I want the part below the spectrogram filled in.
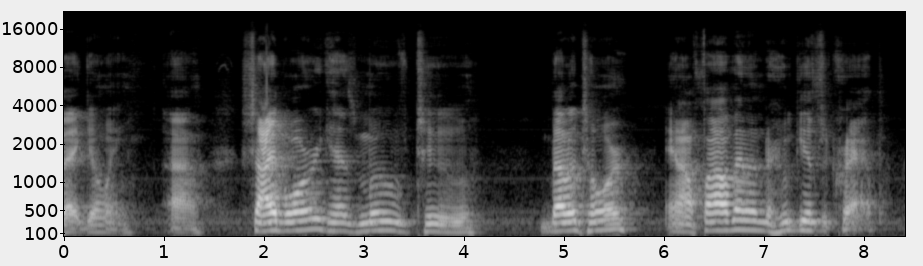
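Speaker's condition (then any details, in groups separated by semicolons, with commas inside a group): Cerebral palsy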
